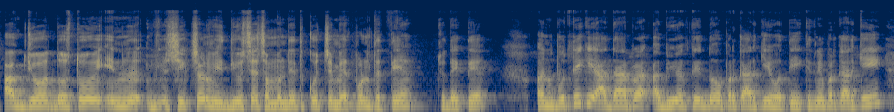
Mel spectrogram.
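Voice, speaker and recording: A young man with a slightly high voice delivers an exam-prep lesson. He drills his listeners by asking a question, answering it himself and repeating the fact, and he keeps calling them friends. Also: normal speed. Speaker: teacher.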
